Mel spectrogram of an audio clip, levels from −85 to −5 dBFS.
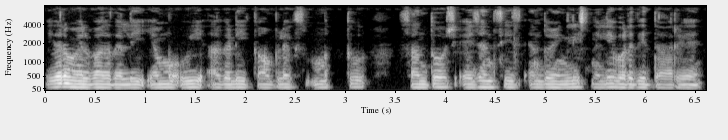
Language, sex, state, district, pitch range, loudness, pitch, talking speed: Kannada, male, Karnataka, Koppal, 105-110 Hz, -20 LUFS, 110 Hz, 110 wpm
